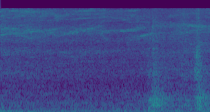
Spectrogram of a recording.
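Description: Electric RC touring cars racing on an indoor carpet track: a steady mix of small-motor whine and tyre noise, with a brief louder swell about one and a half seconds in as a car passes close.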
